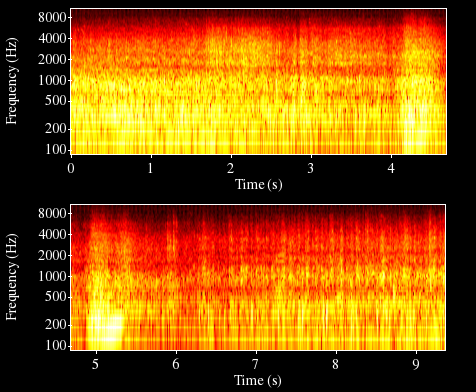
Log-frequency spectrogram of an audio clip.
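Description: Car engine running loud, revved hard twice about four and five seconds in with the pitch climbing on the second rev, then dropping back to a steady idle.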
